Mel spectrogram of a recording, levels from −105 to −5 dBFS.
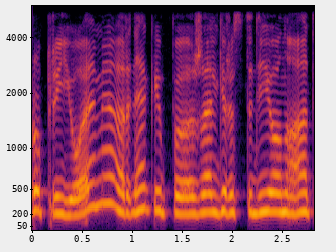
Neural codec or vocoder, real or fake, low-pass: codec, 16 kHz, 16 kbps, FunCodec, trained on Chinese and English, 50 frames a second; fake; 5.4 kHz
